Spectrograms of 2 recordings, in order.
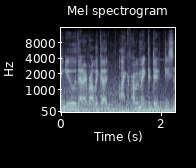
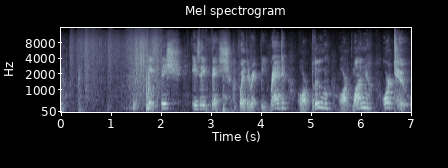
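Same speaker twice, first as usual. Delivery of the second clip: rhyming recitation; 2 semitones higher, much slower than usual. Acted. Quoting Dr. Seuss-like rhyme.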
